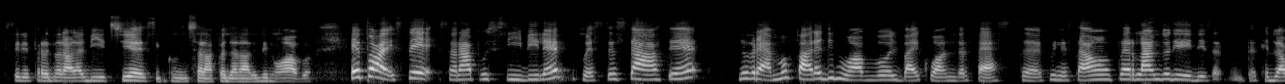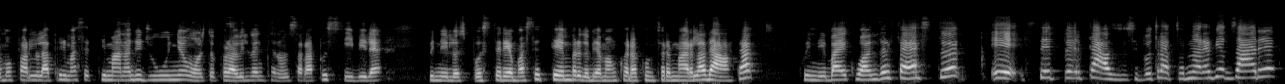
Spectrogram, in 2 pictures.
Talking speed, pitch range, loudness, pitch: 155 wpm, 180-255 Hz, -22 LUFS, 210 Hz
